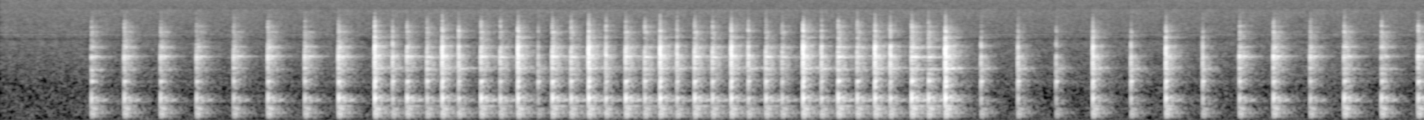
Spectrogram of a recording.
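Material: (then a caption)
Rubber. Two wooden drumsticks tap alternately on a solid, octagonal HQ rubber-top snare practice pad, with a player working back into form after more than ten years away. After a brief silence, evenly spaced taps speed up into a dense, faster run of strokes, then slow back to spaced taps. Each stroke is a short, dry, woody knock with a mid-pitched tone and a bright click.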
